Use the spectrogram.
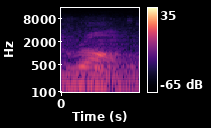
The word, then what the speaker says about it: Rohn: It's Rohn. It's R-O-H-N, Jim Rohn. Hey, pal, you don't have to spell it out for me.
